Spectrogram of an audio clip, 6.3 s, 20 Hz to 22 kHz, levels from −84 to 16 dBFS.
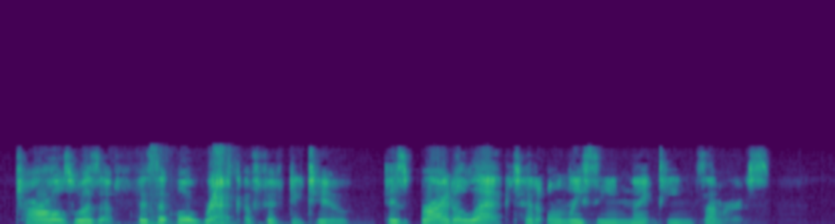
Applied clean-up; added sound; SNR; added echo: none; Splash, splatter; 14 dB; none.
